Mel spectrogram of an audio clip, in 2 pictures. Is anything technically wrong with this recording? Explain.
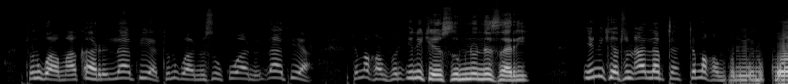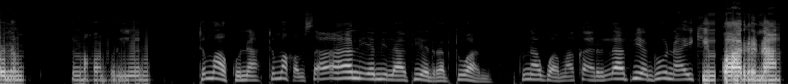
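Yes. From 7.24 to 9.45 s, after "labtan tu magham" and before "tu ma kuna ti", and again from 14.86 s to the end, there is robotic sound from repeated short buffers. New audio likely arrives too late, so a roughly 5 ms slice is replayed for most of each stretch. The speech becomes a rigid, metallic buzz locked at 200 Hz.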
